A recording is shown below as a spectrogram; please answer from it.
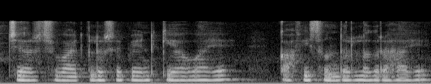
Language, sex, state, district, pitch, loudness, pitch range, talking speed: Hindi, female, Bihar, Bhagalpur, 200 Hz, -19 LUFS, 195-205 Hz, 180 wpm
